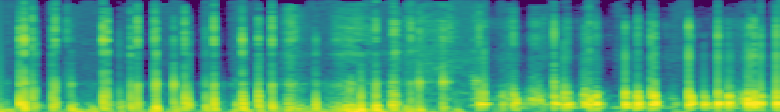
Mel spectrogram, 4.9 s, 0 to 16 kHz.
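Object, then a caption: Hollow plastic dome cap. Long nails rapidly tap and scratch a hollow red plastic dome cap placed over a Blue Yeti microphone. The result is a fast stream of short, dry clicks with a hollow, low body around 200 Hz, mixed with brief scratchy rasps. Each tap dies away almost instantly.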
